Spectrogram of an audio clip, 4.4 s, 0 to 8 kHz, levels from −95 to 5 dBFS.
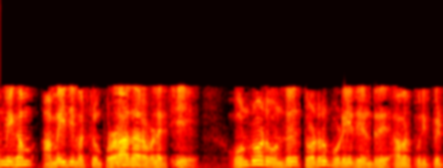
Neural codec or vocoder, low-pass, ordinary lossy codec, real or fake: none; 7.2 kHz; AAC, 16 kbps; real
